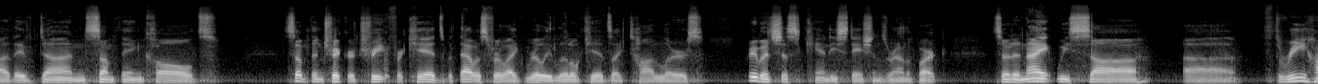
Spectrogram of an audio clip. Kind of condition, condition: setting, busy venue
